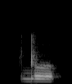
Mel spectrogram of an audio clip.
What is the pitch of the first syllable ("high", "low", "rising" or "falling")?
low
